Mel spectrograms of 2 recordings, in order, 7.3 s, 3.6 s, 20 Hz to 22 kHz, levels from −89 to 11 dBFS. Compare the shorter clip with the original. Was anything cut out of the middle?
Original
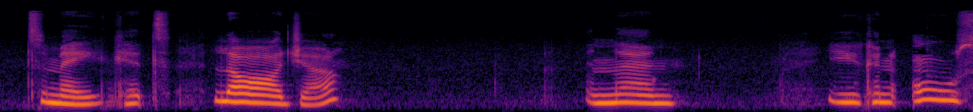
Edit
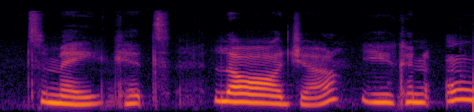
yes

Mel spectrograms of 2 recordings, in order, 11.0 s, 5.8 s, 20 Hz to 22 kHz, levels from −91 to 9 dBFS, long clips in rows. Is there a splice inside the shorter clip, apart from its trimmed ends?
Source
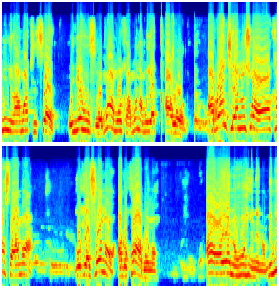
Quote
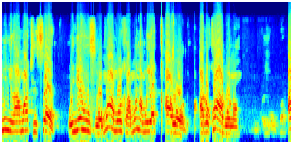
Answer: yes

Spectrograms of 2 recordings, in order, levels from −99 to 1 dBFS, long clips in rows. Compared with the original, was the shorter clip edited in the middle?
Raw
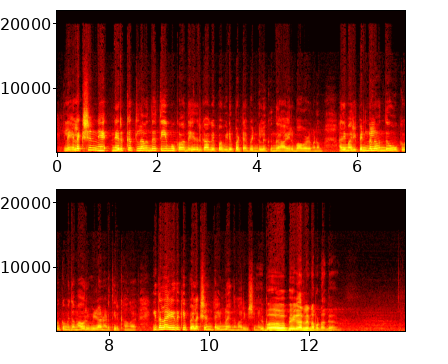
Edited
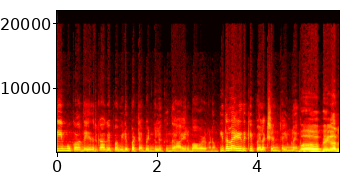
yes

